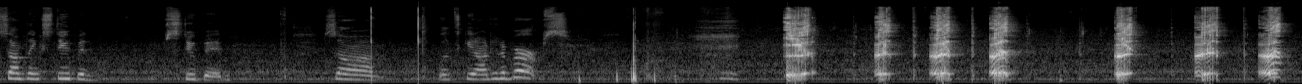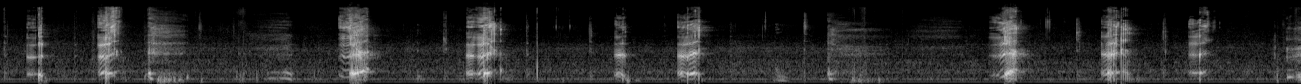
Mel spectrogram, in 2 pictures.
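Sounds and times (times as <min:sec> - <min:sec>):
child burping: 0:07.8 - 0:08.2, 0:08.8 - 0:10.2, 0:12.0 - 0:14.9, 0:16.4 - 0:16.8, 0:17.7 - 0:18.1, 0:19.2 - 0:20.1, 0:23.0 - 0:23.4, 0:24.0 - 0:25.2.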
